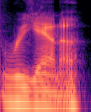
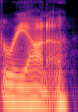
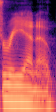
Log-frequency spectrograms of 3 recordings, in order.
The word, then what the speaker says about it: Rihanna: question that I always ask, her name is pronounced Rihanna, not Rihanna. Everyone has called her Rihanna, including myself, which I will probably do accidentally at some point during this episode. Right. It is actually pronounced Rihanna, which she has said multiple times in interviews,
